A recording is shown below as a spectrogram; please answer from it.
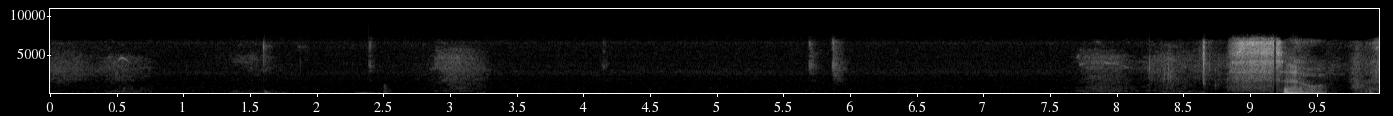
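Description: Sparse, sharp mouse clicks while restarting a batch management service on a Dynamics 365 Finance and Operations server, a few soft isolated taps spread across a quiet background with a louder cluster near the end.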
